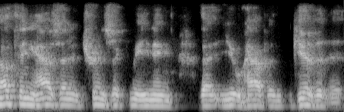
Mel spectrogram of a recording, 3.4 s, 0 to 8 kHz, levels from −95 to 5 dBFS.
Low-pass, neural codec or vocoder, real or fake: 7.2 kHz; none; real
